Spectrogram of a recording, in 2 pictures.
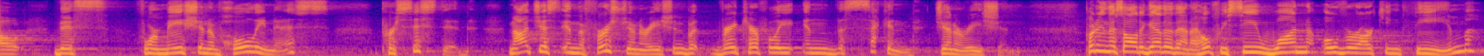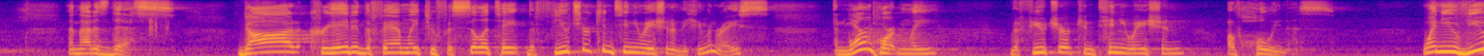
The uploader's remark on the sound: This sermon was preached at the Dewey Church of Christ on July 16, 2023.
